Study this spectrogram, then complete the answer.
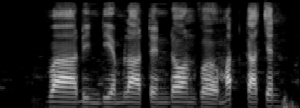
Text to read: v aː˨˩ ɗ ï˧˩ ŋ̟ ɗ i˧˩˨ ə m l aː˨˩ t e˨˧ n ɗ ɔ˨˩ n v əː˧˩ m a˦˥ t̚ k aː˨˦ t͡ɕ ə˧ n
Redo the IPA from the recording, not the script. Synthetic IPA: v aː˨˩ ɗ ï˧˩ ŋ̟ ɗ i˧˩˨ ə m l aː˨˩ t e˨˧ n ɗ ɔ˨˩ n v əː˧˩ m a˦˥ t̚ k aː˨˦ t͡ɕ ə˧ n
